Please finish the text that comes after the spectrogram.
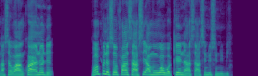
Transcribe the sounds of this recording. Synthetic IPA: nã˨sɛ˦˨wɔ˨a˨ŋ̩˨kʷʰa˦˨ɛ˦nʊ̃˦dɪ˦ | wɔ̃˦m˦pʰɪ˦nɪ̃˨sʊ̃˦m̩˦fã˦n̩˦saː˨sɪ˦a˨mʊ̃˦wɔ˦wɔ˨kʰe˦nã˨a˨saː˨sɪ˦nʊ̃˦sũ˨nʊ̃˦bi˨

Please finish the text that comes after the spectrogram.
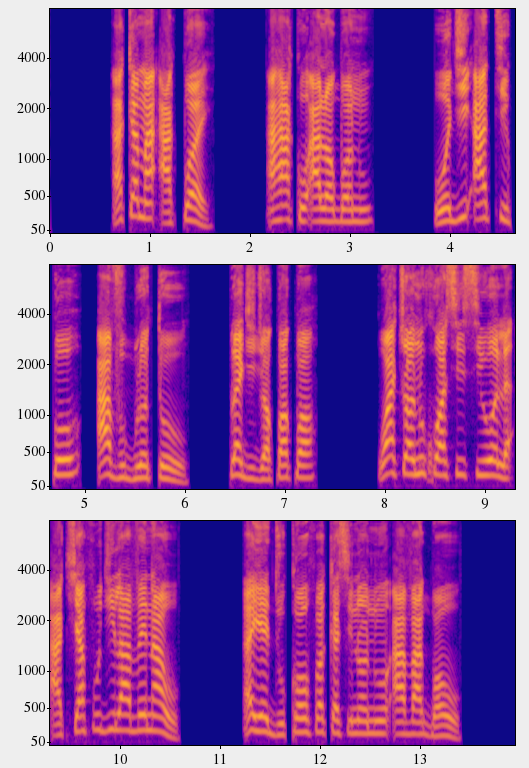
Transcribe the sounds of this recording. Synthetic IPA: ɛ̰˦kɛ˦mã˦ʔa˨k͡pɔ˦ḛ˨ | a̰˨ɦa˦ko˦ʔa˨lɔ˦ɡ͡bɔ˦nũ˦ | wo˨d͡ʑi˦ʔa˨t̪i˨k͡po˦a˦vu˨ɡ͡blo˨t̪o˨ | k͡plɛ˦d͡ʑi˨d͡ʒɔ˨k͡pɔ˦k͡pɔ˦ | wʔo˦a˨t͡ʃɔ˦nũ˦xɔ˦si˦si˨wo˦lɛ˨ʔa˨t͡ɕi˦a˨ɸu˦d͡ʑi˦la˦vɛ˦nã˦wo̰˨ | e˦jɛ˦d̪u˨kɔ˦wo˦ɸɛ˦kɛ˦si˨nɔ̃˦nũ˦wo˦ʔa˨va˦ɡ͡bɔ˦wo̰˨

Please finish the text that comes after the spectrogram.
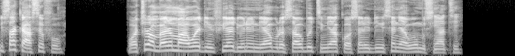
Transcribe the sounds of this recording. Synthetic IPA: i˦sa˦kʰa˨sɪ˦fʊ˦ | wɔ˨t͡ɕʰɪ˦ɾɛ˦˨mɛ̃˦nʊ̃˦mã˨wɔ˦æ˦dĩ˨m̩˨fi˦æ˦dɪ˨o˦nʊ̃˦n̩ː˨nɪ̃˦a˦bʊ˨ɾo˨saː˦wo˦bɛ˦tʰũ˨mĩ˦a˦kʰɔ˨sɛ̃˦nʊ̃˦dĩ˦n˦sɛ̃˦nɪ̃˨a˨wɔ˦æ˦mũ˨sɥ̃a˨tʰɪ˦

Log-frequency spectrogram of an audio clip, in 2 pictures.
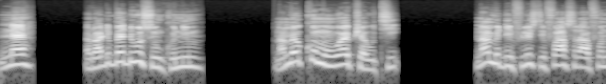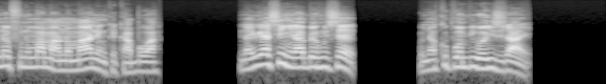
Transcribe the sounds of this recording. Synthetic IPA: nɛ̃˦ | ɛ˨u˨a˨dɪ˦bɛ˦dɪ˦wʊ˦sũ˨ŋ̩˨kʰũ˨nĩ˦m | nã˨m˦ɛ˦kʰũ˦mʊ̃˨wʊ˦æ˦t͡ɕᶣæ˨wu˨tʰi˦ | nã˦mɪ̃˨dɪ˨fi˨li˦s̬ti˨fʊ˦a˦sɾa˨fʊ˦n˦æ˦fu˨˦nũ˦mã˦mã˨nʊ̃˨mã˨˦nɪ̃˨ŋ̩˨kʰɪ˨kʰa˨bʊ˦a˦ | nã˨ɥi˦a˦sɪ˦ɲĩ˨nã˦bɛ˦hũ˦sɛ˦ | o˨ɲã˨ŋko˦pɔ̃˦nbi˦wɔ˨i˦s̬ɾa˨ɛ̰˨l

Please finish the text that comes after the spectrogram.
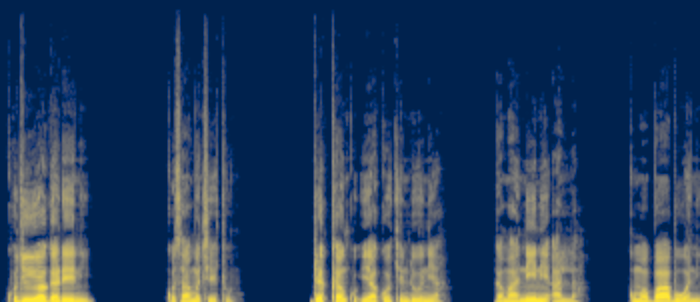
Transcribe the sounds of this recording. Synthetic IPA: kʷu˨d͡ʒuː˦joː˦ɡɐ˨ɽeː˦niː˨ | kʷu˨saː˨mu˦t͡ʃeː˨toː˦ | dʊ˦kːɐ˨ŋkʷu˨ʔɪ˦jaː˦kʷoː˦kʲɪ˦nduː˦nɪ˦jaː˨ | ɡɐ˨maː˦niː˦neː˨ʔa˦lːa˨ | kʷʊ˦ma˦baː˦bu˨wɐ˦ni˦

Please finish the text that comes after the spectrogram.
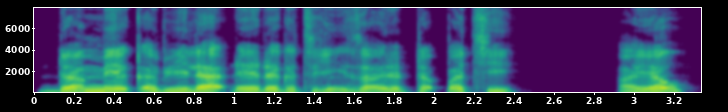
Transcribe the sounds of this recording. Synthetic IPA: dɔ˦mːeː˨kʼɐ˨biː˦laː˨ɗɐ˦ja˦dɐ˨ɡa˨t͡ʃɪ˦kʲɪ˦ŋʔɪ˨s̬aː˦ʔɐ˨tɐ˦ɓɐ˦t͡ʃeː˨ | ʔa˨ja˦˨w

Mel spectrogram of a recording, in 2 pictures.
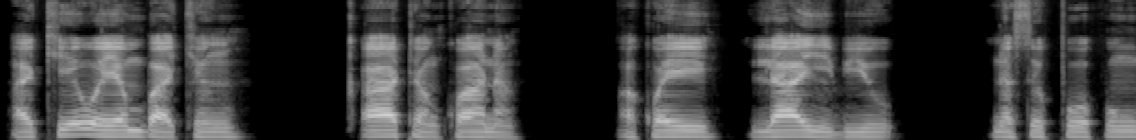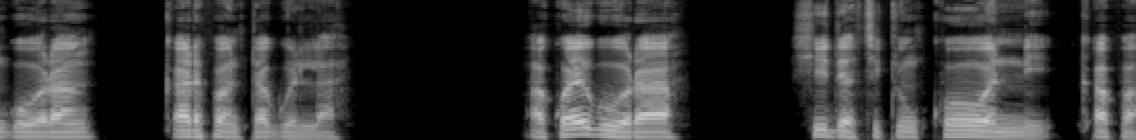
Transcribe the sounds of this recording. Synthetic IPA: ʔa˨kʲʰeː˦wɐ˨jɛ˦mbaː˨kʲɪ˦ŋ | kʼaː˦tɐ˨ŋkʷaː˦nɐ˨ŋ | ʔa˨kʷa˦jlaː˦ji˨bɪ˦ju˦ | na˦sʊ˦ɸoː˦ɸɪ˦ŋɡʷoː˨ɽɐ˦ŋ | kʼɐ˦ɽɸɐ˨nta˦ɡʷʊ˨lːa˦ | ʔa˨kʷa˦jɡʷoː˨ɽaː˦ | ʃiː˦da˨t͡ʃɪ˦kʲɪ˦ŋkʷoː˦wɐ˨ne˨kʼɐ˦ɸaː˨

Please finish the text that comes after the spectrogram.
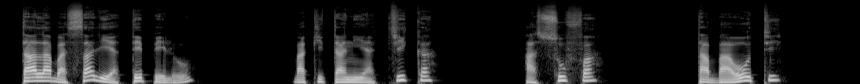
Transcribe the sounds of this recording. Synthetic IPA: ta˦la˦ba˨sa˦li˨ja˨te˦pe˨lo˨˦ | ba˨ki˨ta˨ni˨ja˨t͡ʃi˦ka˦ | a˨su˦fa˦ | ta˨ba˨o˦ti˦

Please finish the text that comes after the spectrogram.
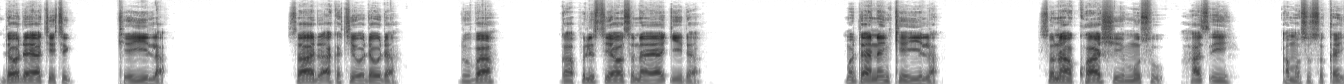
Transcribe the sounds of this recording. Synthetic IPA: da˦wdaː˨jaː˦t͡ʃeː˦˨t͡ʃɪ˦ | kʲːeː˨jiː˦la̰ː˨ | sa˦ʔa˨dːa˨ʔa˦ka˨t͡ʃeː˦˨wa˨da˦wdaː˨ | du˨ba˦ | ɡaː˨ɸɪ˦lɪ˦stɪ˦jaː˦wa˦sʊ˦naː˨jaː˦kʲʼiː˨da˨ | mʊ˦taː˨nɛ˦ŋkʲeː˨jiː˦la̰ː˨ | sʊ˦naː˨kʷaː˦ʃeː˨mʊ˦su˨ | ha˦sʼiː˦ | ʔa˨mɐ˨su˦sʊ˦ka˦j

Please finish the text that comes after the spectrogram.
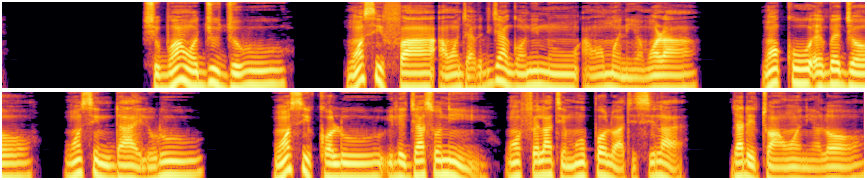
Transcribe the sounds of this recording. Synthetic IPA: ʃu˨ɡ͡bɔ̃˨˦a˦˨w̃ɔ̃˧d͡ʒu˦˨d͡ʒo˨˦wu˦ | w̃ɔ̃˦si˦˨fa˧a̰˨w̃ɔ̃˧d͡ʒa˨ɡi˨di˦d͡ʒa˦˨ɡɔ̃˧nĩ˦nũ˧a̰˨w̃ɔ̃˧mɔ̃˧ɛ˨nĩ˨j̃ɔ̃˨mɔ̃˨˦ɾa˧ | w̃ɔ̃˦ko˦ɛ˧ɡ͡bɛ˦d͡ʒɔ˧ | w̃ɔ̃˦si˦˨˦da˧i˨lu˨˦ɾu˦ | w̃ɔ̃˦si˦˨kɔ˧lu˧ḭ˧le˧d͡ʒa˦so˦nĩ˦˨w̃ɔ̃˦fɛ˦la˦ti˧mũ˦pɔ˦˨lu˨a˨ti˧si˦la˦˨ | d͡ʒa˦de˦tu˦a˦˨w̃ɔ̃˧e˨nĩ˨ɔ̃˨lɔ˦

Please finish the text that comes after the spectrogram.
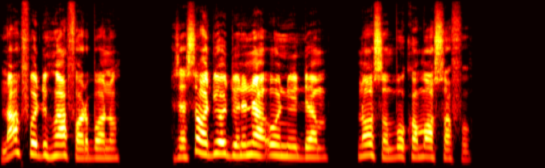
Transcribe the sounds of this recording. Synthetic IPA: nã˨˦ɔ˦fʊ˦ɔ˦di˦ɦʊ̃˦a˦fɔ˨ɾɪ˨bɔ˦nʊ̃˦ | ɛ˨s̬ɛ˨sɛ˦ɔ˨dɪ˦ɔ˦d͡ʑᶣe˨nĩ˦nʊ̃˦a˨ʔo˦nĩ˦dɛ̃˦m | nã˦ɔ˦sʊ̃˨m̩˨bʊ˦kʰɔ˦mɔ˦sɔ˦fʊ˨

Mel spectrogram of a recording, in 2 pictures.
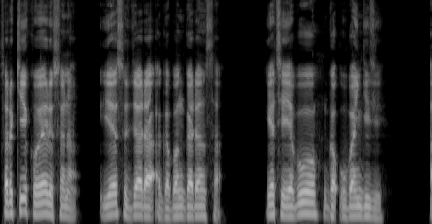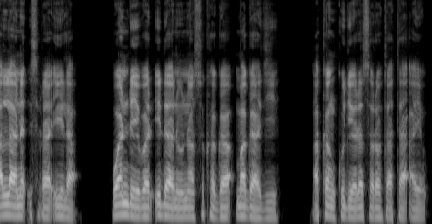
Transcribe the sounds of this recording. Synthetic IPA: sɐ˦rkʲiː˦kʷoː˨jɐ˦ɾi˨sʊ˦naː˨ | jeː˦su˨d͡ʒɐ˦ɽaː˨ʔa̰˨ɡɐ˨bɐ˦ŋɡɐ˦dɐ˦nsa̰˨ʔ | jaː˦t͡ʃeː˦˨ja˦bo˦ɡa˨ʔʊ˨bɐ˦ŋɡʲɪ˦d͡ʒiː˨ | ʔa˦lːaː˨na˦ʔɪ˨sɾaː˨ʔiː˦la˨ | wɐ˦nda˨bɐ˦rʔɪ˦daː˨nuː˦naː˦sʊ˦ka˨ɡa˦mɐ˦ɡaː˨d͡ʒiː˦ | ʔa˨kɐ˦˨ŋkʷʊ˦d͡ʒeː˨ɾɐ˦sɐ˨ɾɐ˦wtaː˨taː˦ʔa˨ja˦˨w

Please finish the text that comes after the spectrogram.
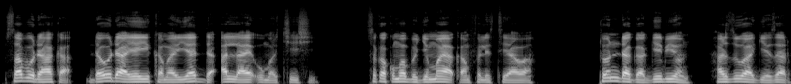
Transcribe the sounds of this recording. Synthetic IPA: sɐ˦boː˨da˨ha˦ka̰˨da˦wdaː˨jaː˦ji˦kɐ˨mɐ˦rjɐ˦dːa˨ʔa˦lːaː˨ja˦ʔʊ˨mɐ˨rt͡ʃeː˦ʃi˦ | sʊ˦ka˨kʷʊ˦ma˦bɪ˨ɡʲɪ˦mːɐ˦jaː˨kʼɐ˦mɸɪ˦lɪ˦stɪ˦jaː˦waː˦ | tʊ˦ndɐ˨ɡa˨ɡʲɪ˦bɪ˦jɔ˨n | ha˦rzʊ˦waː˨ɡʲeː˨zɐ˦r

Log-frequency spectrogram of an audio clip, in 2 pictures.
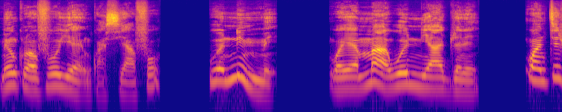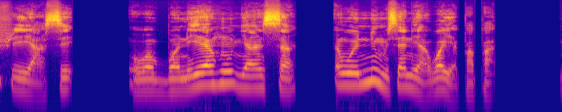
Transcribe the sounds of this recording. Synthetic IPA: mɪ̃˦ŋ̩˦kʰʊ˨ɾɔ˨fʊ˦jɛ˨ŋ̩˨kʷʰa̰˨sɪ˨a̰˨fʊ˦ | wɔ˦nĩ˦˨mː˨ɪ̰̃˨ | wɔ˨jɛ˨˦mã˦˨wɔ˦nĩ˦a˨d͡ʑᶣɪ˨nɪ̃˦ | wɔ˦n̩˦tʰɪ˦ɕᶣɪ˨a̰˨sɪ˦ | wɔ˨wɔ˨bɔ̃˨nɪ̃˨˦jɛ˦ɦʊ̃˦ɲã˦n˦sã˦ | nã˨wɔ˦nĩ˦msɛ˦nɪ̃˨a̰˨wɔ˦jɛ̰˨pʰa˨pʰa̰˦

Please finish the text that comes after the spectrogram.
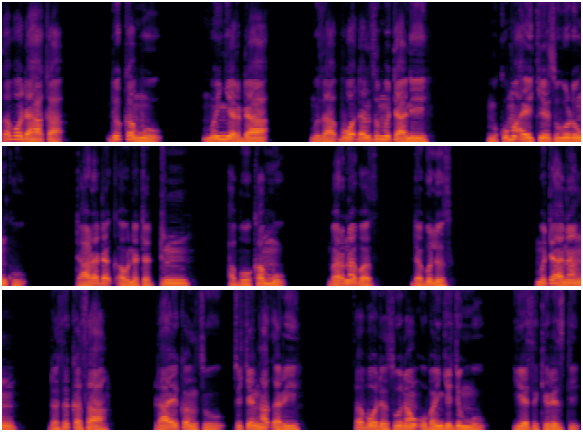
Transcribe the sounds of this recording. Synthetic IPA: sɐ˦boː˨da˨ha˦ka˨ | dʊ˦kɐ˨mːu˨ | mʊ˦ɲjɐ˨rda˦ | mu˨zaː˨ɓu˦wɐ˦ɗɐ˦ns̬u˦mʊ˦taː˨neː˦ | mu˨kʷʊ˦ma˦ʔa˨jkʲeː˦s̬u˨wʊ˦ɽɪ˦ŋkʷu˨ | taː˨ɽe˦da˨kʼɐ˨wnɐ˨tɐ˨tːʊ˦n | ʔa˨boː˨kɐ˦mːu˨ | bɐ˦rnɐ˦bɐ˨s | da˨bʊ˦lʊ˨s | mʊ˦taː˨nɛ˦n | da˨s̬ʊ˦ka˨sa˦˨ | ɽaː˦jʊ˦kɐ˨nsu˨t͡ʃɪ˦kʲɪ˦ŋha˦sʼɐ˨ɾiː˦ | sɐ˦boː˨da˨suː˦nɐ˦ŋʔʊ˨bɐ˦ŋɡʲɪ˦d͡ʒɪ˨mːu˨ | jeː˦s̬u˨kʲɪ˦ɾɪ˦s̬tiː˨

